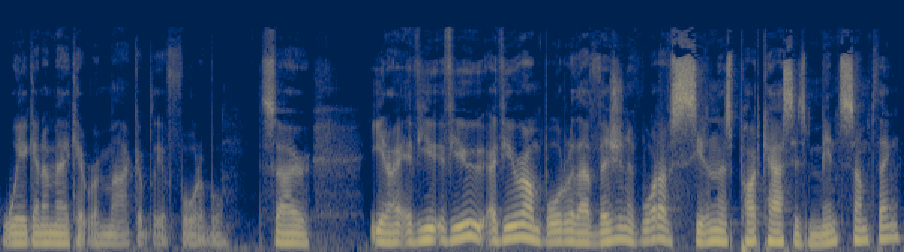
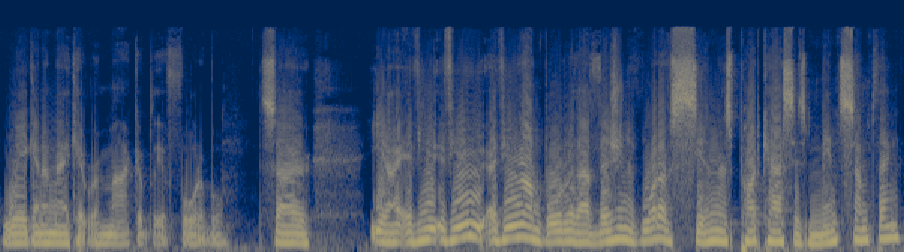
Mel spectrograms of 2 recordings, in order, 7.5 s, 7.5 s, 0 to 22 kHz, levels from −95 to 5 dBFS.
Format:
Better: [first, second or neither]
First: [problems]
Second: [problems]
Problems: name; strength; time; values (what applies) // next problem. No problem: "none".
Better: first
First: none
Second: distortion; heavy; 24% of the sound clipped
